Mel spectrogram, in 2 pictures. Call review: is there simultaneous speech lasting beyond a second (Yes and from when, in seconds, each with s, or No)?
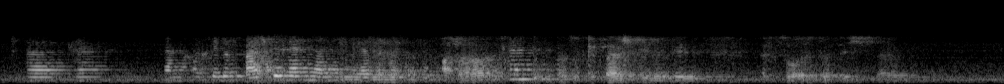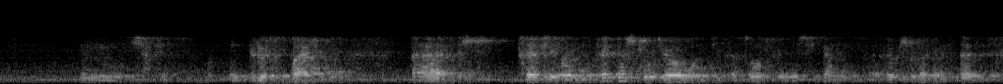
Yes, from 3.4 s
